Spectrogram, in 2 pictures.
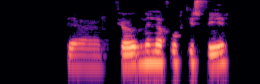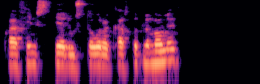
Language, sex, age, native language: Icelandic, male, 50-59, Icelandic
